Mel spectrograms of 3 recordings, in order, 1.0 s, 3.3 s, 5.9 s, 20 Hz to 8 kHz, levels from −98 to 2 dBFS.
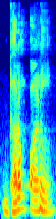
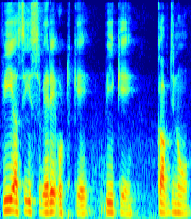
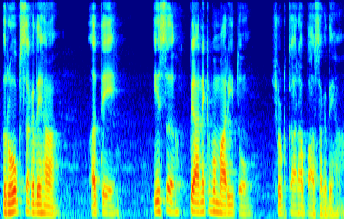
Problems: none marked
